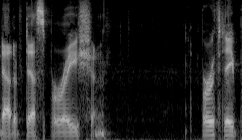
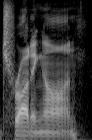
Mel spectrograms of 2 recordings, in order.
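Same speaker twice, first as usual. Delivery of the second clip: plain reading voice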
